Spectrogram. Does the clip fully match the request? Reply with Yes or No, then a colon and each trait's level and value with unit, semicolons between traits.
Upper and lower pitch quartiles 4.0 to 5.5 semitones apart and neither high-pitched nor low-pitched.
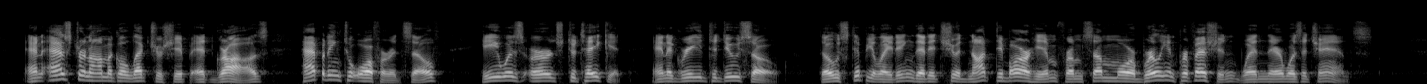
Yes: average, 5.1 semitones; medium, 155 Hz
